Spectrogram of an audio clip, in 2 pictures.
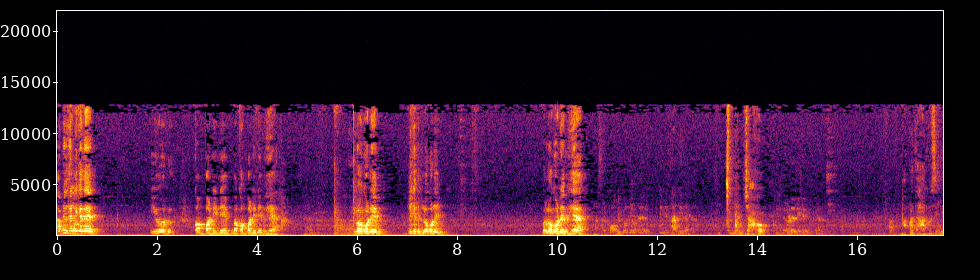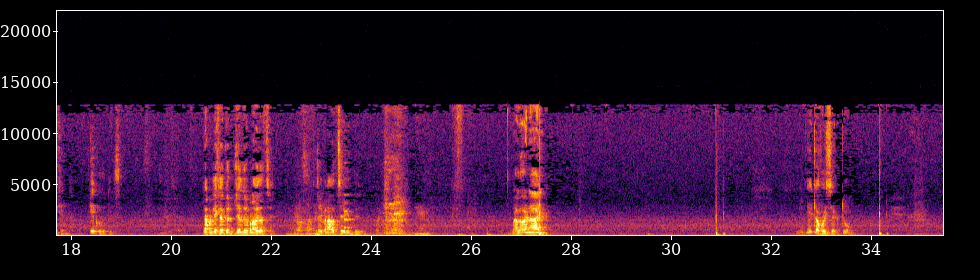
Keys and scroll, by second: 25.0 Right, 27.4 Right, 31.0 Right, 34.3 Right.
